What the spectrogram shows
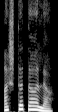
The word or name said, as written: ಅಷ್ಟದಳ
